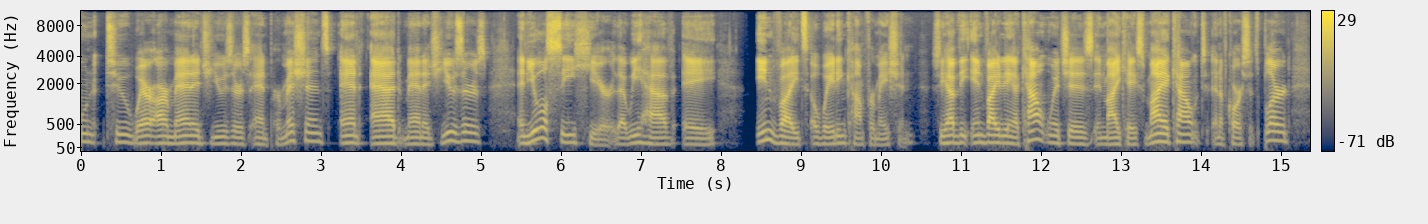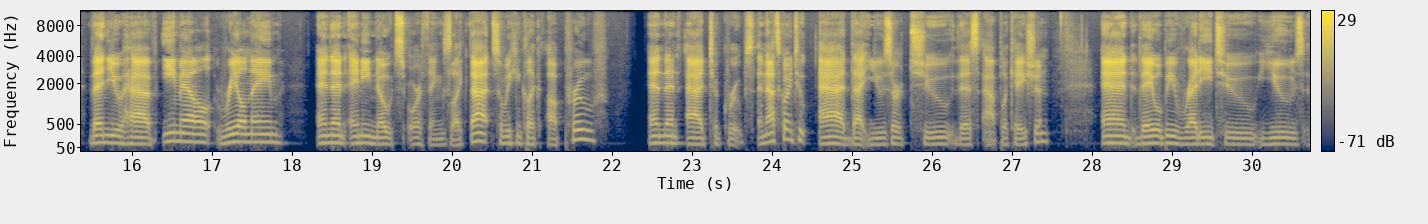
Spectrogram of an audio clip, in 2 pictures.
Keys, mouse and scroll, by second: 0.2 click, 0.8 click, 2.8 click, 20.4 click, 22.0 click.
